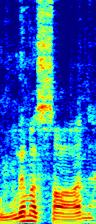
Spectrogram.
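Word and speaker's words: limaçon: like a a heart the limasan that's how you pronounce that uh again that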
